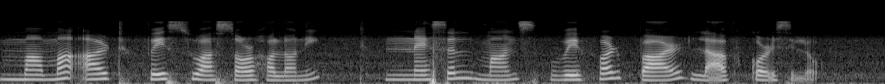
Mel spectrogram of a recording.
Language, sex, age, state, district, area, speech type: Assamese, female, 18-30, Assam, Golaghat, urban, read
